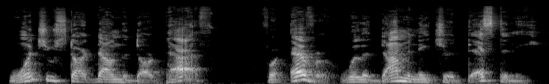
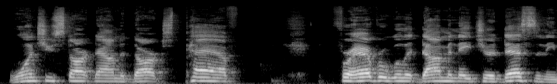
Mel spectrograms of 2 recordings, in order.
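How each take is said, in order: First: It is said in a put-on character voice. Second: It is said in the speaker's ordinary voice.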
